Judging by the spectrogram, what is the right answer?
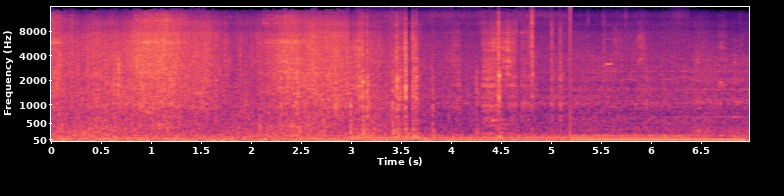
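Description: A yacht under way: wind on the microphone and water rushing past the hull, under a steady low drone of the boat's inboard engine that grows louder about five seconds in.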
